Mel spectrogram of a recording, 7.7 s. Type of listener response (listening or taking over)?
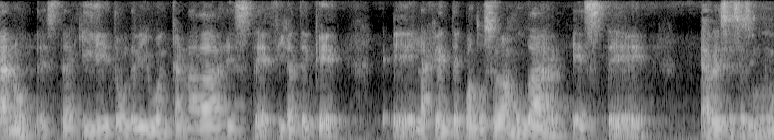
listening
